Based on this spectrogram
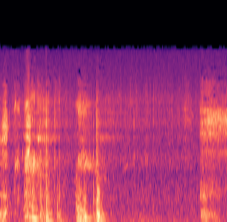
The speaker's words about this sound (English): Look what the dog did to my hand. That fella could get my jaw from a bite like that.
